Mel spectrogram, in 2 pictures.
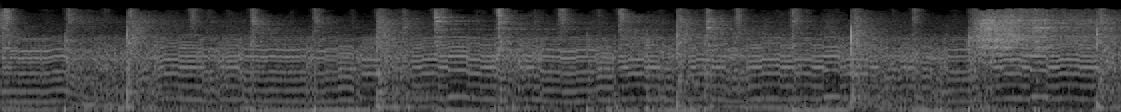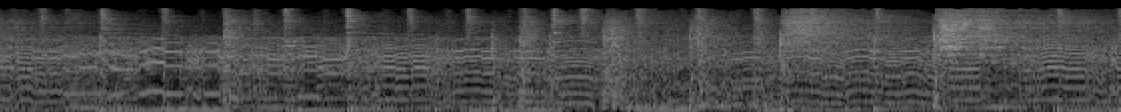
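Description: Live rock band playing an instrumental passage: electric guitars, bass guitar and a drum kit keeping a steady beat, with cymbal crashes about five and ten seconds in.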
